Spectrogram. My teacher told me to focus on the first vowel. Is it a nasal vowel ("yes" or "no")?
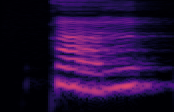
yes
